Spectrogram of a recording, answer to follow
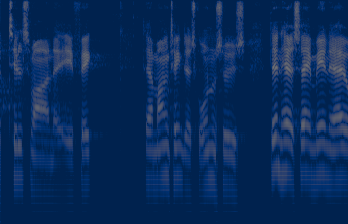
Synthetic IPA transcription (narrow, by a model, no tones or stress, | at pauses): t͡sʰe̝lsʋɑ̈ːnəefeɡ̥̚d̥ | d̥ɑ̈æɐmɑ̈ŋət͡sʰe̝ŋ̰d̥ɑ̈sɡ̥æɔ̽nɐsø̰ɪəs | d̥enɦeɐ̰sɛ̰ːɪme̝̰ːnɐjɑ̈jo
